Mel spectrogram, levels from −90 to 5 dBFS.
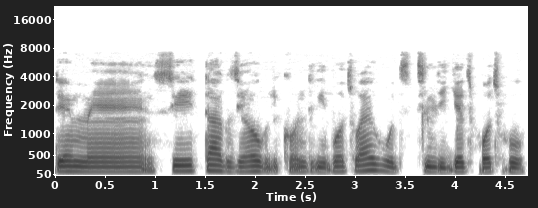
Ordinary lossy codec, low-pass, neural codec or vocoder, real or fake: none; 7.2 kHz; none; real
